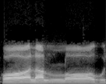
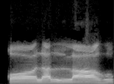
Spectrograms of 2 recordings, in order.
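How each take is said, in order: First: "কলাল্লাহু" slowly, with a long heavy "lo"; thick Allah. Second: "কলাল্লাহু" slowly, with a light, open "laa"; wrong thin Allah. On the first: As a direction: recite "Qaalal-lohu" drawn out and rounded. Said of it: "পুর করে পড়তে হবে". ("কলাল্লাহু" পুর করে, টেনে "কলাল্লোহু") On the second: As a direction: recite "Qaalal-laahu", L kept thin. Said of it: "পড়াটা বারিক হয়ে যাবে". ("কলাল্লাহু" বারিক করে, ভুল পাতলা "লা") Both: Shown as a demonstration.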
